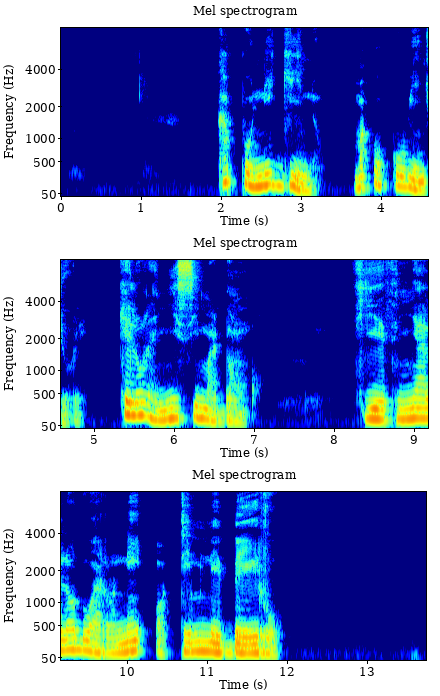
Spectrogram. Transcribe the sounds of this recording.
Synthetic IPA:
kaponɪɡino | maokowiɲd͡ʒo̰ɾe | keloɾaɲisimadɔŋɡɔ | tjet̪ɲalɔdwaɾɔnɪɔtɪmnebeɾo̰

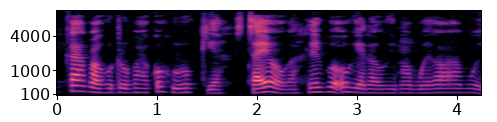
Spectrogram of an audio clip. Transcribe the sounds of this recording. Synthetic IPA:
kamahundomakohuɾokiasi̥tajɔɣaneɣwɔoɣianaoɣimamwɛɣawamwe

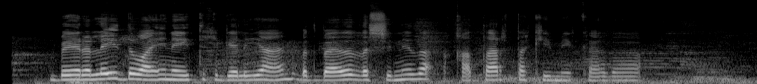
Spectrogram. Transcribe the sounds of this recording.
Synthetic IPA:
bɛːɾɐlɛjd̪ɐwɑːɪnɛjt̪ʰɛħɡɛlɪjaːnbɐd̪baːðɐðɐʃɪnɪðɐqɑ̰t̪ʰɐrt̪ʰɐkʰɪmɪkʰɐðɐ

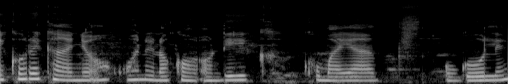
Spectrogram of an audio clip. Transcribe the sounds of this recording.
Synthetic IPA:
ekʰoɾekʰaɲɔwanɛnɔkɔʔɔndɪkʰːʊmajat̪ | oɡole

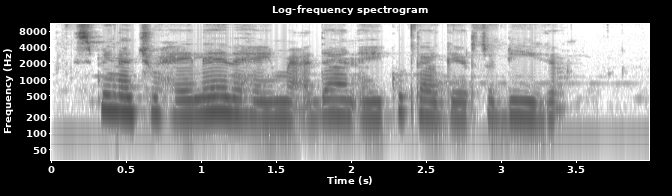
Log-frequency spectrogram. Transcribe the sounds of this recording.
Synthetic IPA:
spɪnɐt͡ʃwɑħɑjlɛːðɐɦɛjma̰ʕd̪aːnʔɛjkʰʊt̪ʰaːɣɛːrt̪ʰɔɖiːɣɐ

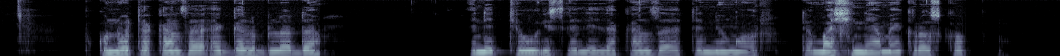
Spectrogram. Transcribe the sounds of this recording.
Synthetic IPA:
pu̥kunɔtakanzaʔɛɡalblada | ɛnɛtiuisɛlilakanzatɛniŋɔɾ | tamaʃinjamajkɾɔskɔp̚

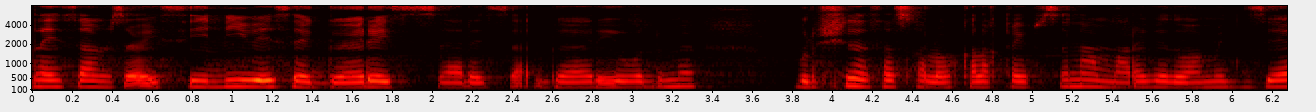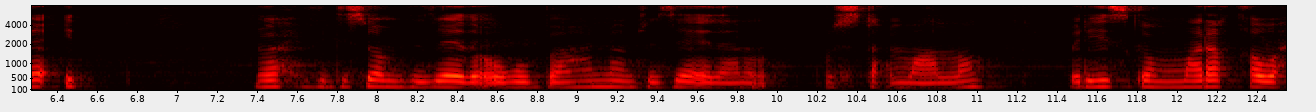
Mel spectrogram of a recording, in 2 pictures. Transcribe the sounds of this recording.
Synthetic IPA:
nɛjsaːmɐsɐ̰wɛ̰jsiːliːβɛjsaːɡaːɾɪɛjssaːɾɛjsa̰ːɡaːɾɪ̰wɐd̪ɐmɐ | bʊlʃɐðɐt̪ʰɐsɐlɔːkʰɐlɐqɛjbsɐnaːmɐɾʔɐɣɛðwɑːmɪd̪zaːʔɪd̪̚ | nɔːħɑfɪd̪ɪsɔmʊt̪ʰɐzaːɪðɐ̰ʊɣʊbaːɦɐnːamʊt̪ɐzaːʔɪ̰ðan̰ | ɪst̪ʰɪʕmaːlɔ | b̥ɐɾiːskʰɐmɐɾɑqɐwɑħ

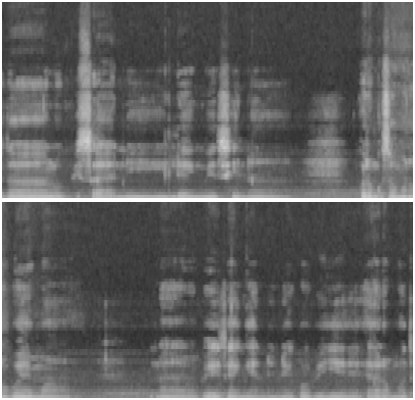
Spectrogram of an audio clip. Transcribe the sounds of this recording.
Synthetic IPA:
talopisa̰nileŋwesina | koɾeŋɡusamanakuema | napeiteŋeninekapejḛa̰ɾamat̪

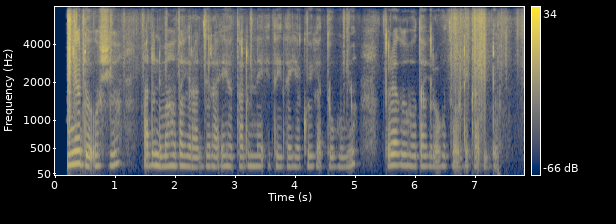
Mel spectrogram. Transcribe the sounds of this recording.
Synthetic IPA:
aɲodoʔoɕiɔadonemaɦoðaɣeɾad͡ʑeɾaʔejɔtadoneʔetɛiðaɣiakoiɣatoɣuɲɔtoɾatohoðaɣeɾwɔ̰ɣoðɔ̰ːdɛka̰ʔidɔ

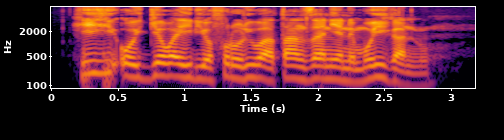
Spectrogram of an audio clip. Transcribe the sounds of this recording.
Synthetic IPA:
hihiʔoiɡewaiɾiɔfoɾoɾiwataːnzanianemoiɣanu

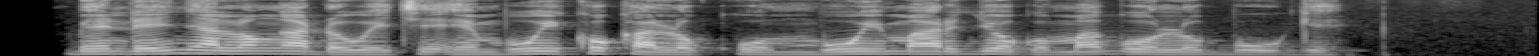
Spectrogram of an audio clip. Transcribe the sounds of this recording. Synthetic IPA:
bendɛɪɲalɔŋadɔwet͡ʃeːmbuikɔkalɔkwomːbuimard͡ʒɔɡɔmaɡolobuɡe

